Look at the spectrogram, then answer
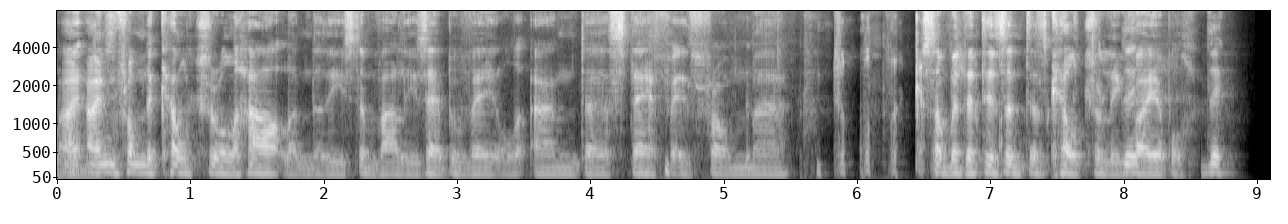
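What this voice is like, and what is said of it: Welsh accent. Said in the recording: “two people with Welsh accents ... the other guy with a Welsh accent ... our accents aren't going to be hugely different”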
